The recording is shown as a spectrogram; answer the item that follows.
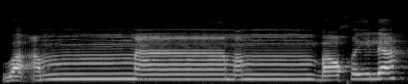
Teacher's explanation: نون ساکن کے بعد اگر قرآن پاک میں با آ جائے تو وہاں چھوٹی سی میم لکھی ہوتی ہے، نون ساکن کی آواز کو میم سے بدل کر غنے کے ساتھ ادا کیا جائے گا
